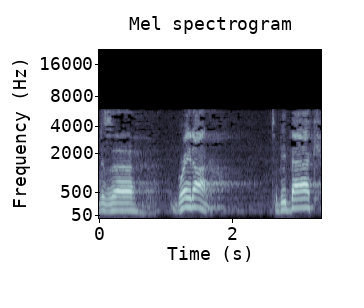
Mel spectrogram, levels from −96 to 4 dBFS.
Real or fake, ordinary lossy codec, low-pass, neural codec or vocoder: fake; MP3, 24 kbps; 7.2 kHz; codec, 16 kHz, 16 kbps, FreqCodec, larger model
